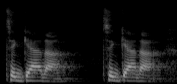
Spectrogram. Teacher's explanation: To get a little, to get a, to get a. So to becomes that unstressed ta. Get a combines together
